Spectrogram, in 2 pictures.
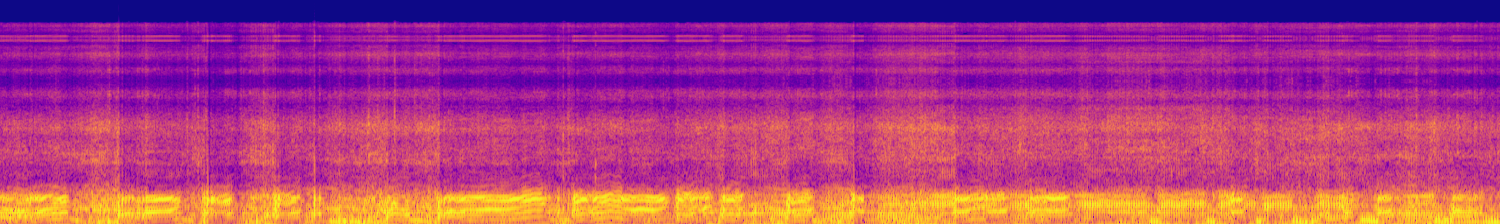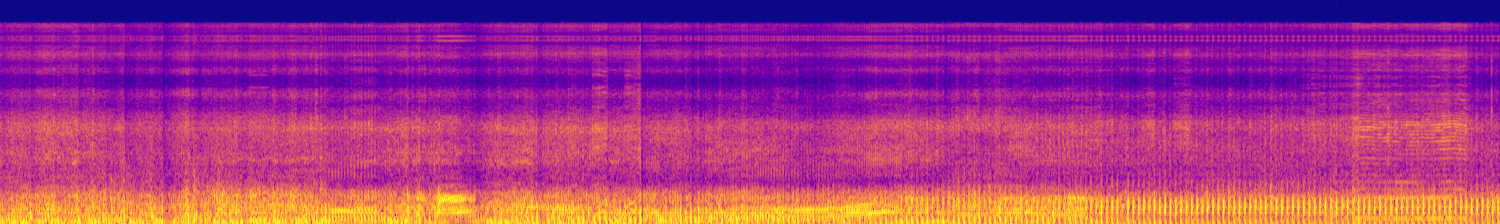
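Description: Off-road dirt bike engine heard close up from the bike being ridden, its revs rising and falling over and over as it is worked over a rough track, with rattling from the machine over the bumps. The revving swings are strongest in the first half and the engine runs steadier later on.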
